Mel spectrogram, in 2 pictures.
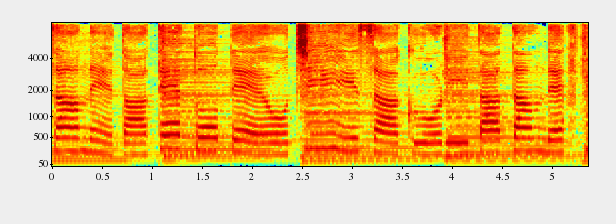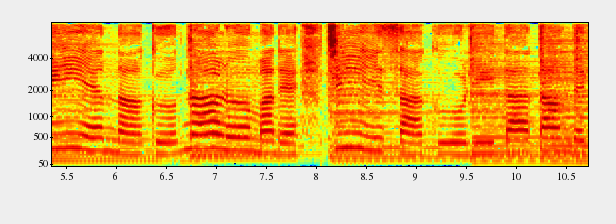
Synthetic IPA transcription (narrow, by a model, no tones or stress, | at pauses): sanet̪at̪e̞t̪o̞t̪e̞ot͡ɕisakɯ̟ɾʲit̪at̪ːãnd̪e̞mʲie̞nakɯ̟naɾɯ̟mad̪e̞ | t͡ɕisakɯ̟ɾʲit̪at̪ãnd̪e̞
